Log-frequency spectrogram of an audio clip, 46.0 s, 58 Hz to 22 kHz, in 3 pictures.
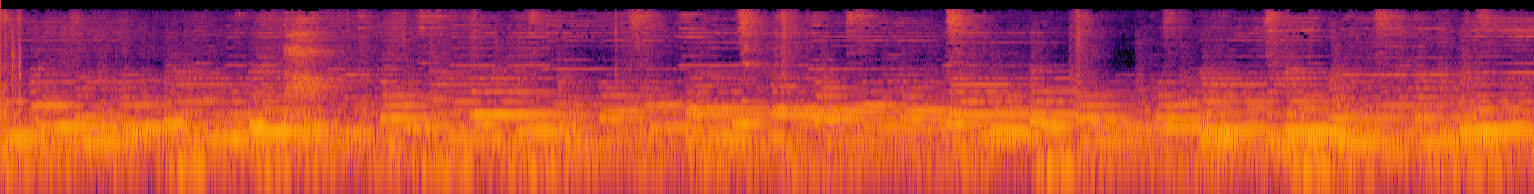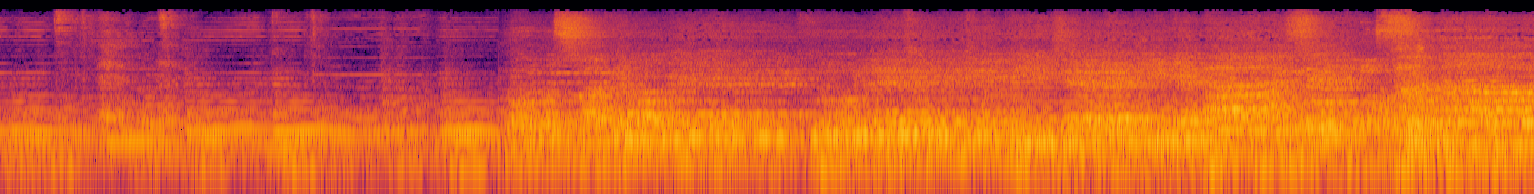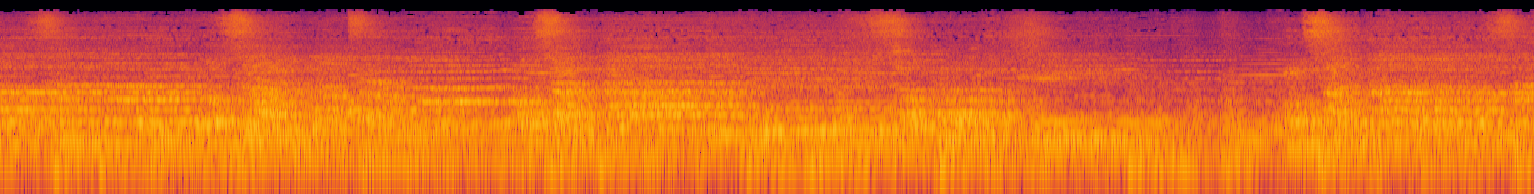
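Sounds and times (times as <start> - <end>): choir singing a hymn: 0.0 - 9.8, 19.2 - 46.0
instrumental accompaniment: 0.0 - 46.0.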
